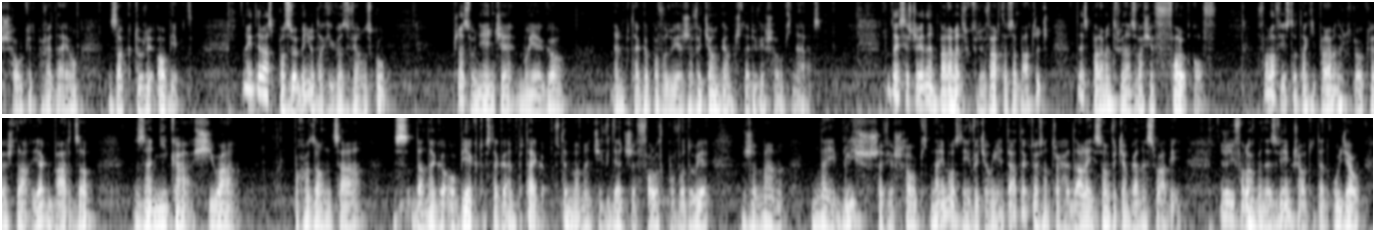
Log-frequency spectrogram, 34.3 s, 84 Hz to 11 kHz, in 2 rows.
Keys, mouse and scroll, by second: 0.3-4.9 middle drag, 0.8 click, 2.6 a, 5.7 Tab, 6.0 right click, 7.2 g, 10.0 click, 10.4-13.4 middle drag, 12.6 right click, 17.2 click, 19.2-21.0 middle drag, 21.0 right click, 22.5-27.8 middle drag, 32.2 right click, 33.6-34.2 drag.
